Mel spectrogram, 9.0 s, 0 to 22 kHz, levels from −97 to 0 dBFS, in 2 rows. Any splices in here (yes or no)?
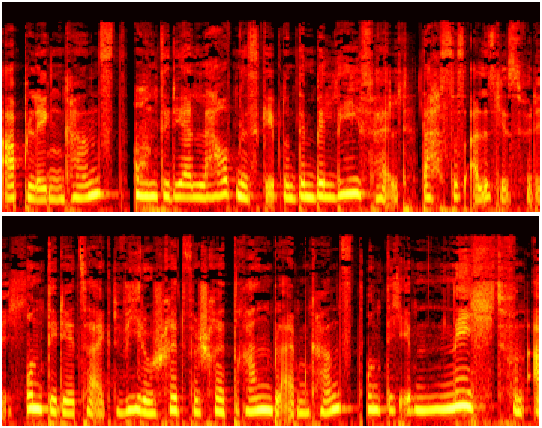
yes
